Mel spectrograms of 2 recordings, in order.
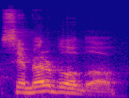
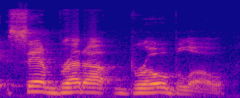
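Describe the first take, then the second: First: "Sambretta blow blow" run together quickly; quick version. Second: "Sambretta Broblo" said slowly, word by word; slow, careful version. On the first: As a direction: rattle "Sambretta blow blow" off in one go. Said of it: "try to say it really fast". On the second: Showing chat how not to say it, slow and careful. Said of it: "try to say it really fast. Don't say". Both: Shown as a demonstration.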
